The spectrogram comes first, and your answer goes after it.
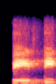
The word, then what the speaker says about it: petit: ये जो पेटी जो वर्ड है ना, ये एक फ्रेंच वर्ड है। French word, actually French word का जो स्पेलिंग है वो कुछ ऐसा है, PETIT, ये है वो वर्ड, ठीक है, जिसका मतलब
